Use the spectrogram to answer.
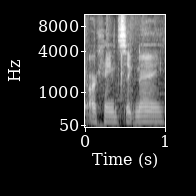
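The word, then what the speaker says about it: Arcane Signet: I'm going to pay green and blue, and I'm going to play Arcane Signe, which is the proper way to say it.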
